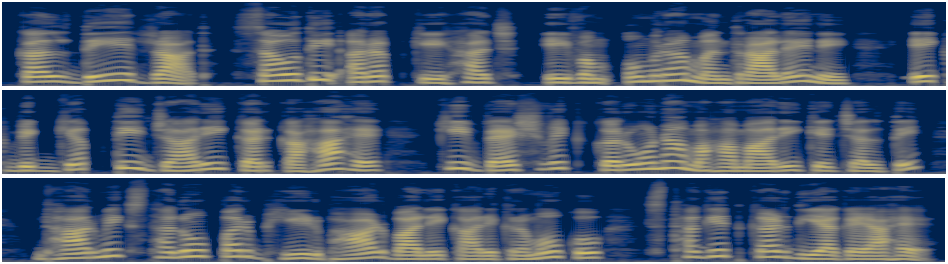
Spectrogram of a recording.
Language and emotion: Hindi, neutral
